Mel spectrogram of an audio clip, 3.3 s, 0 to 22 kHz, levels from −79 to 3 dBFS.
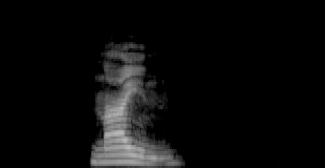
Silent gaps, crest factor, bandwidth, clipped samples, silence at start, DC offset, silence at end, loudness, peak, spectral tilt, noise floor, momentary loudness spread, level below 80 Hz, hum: none; 22 dB; 9.2 kHz; under 0.1%; 0.9 s; under 0.1%; 1.5 s; -23 LUFS; -8 dBFS; -5 dB/octave; -86 dBFS; 18 LU; -78 dBFS; none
